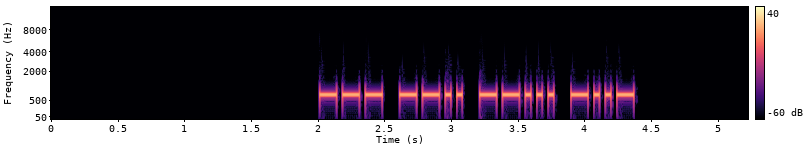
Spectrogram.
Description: Morse code, heard as a keyed tone, about 28 wpm, 700 Hz. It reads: OZ7X
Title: DXCC-100 Call Signs - 4 Characters - Repeated 3x - 28wpm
